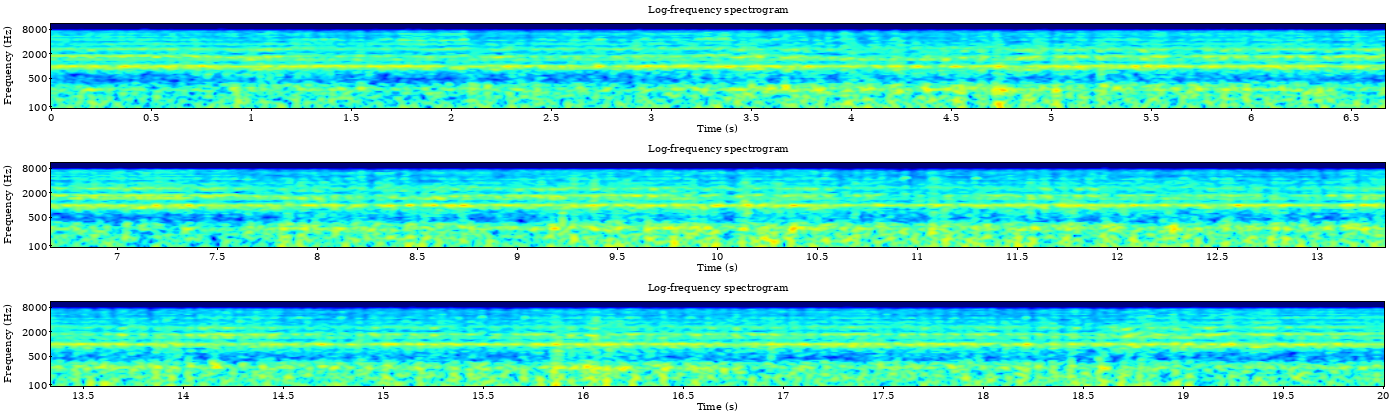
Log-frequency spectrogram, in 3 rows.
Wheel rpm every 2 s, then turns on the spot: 230, 230, 230, 220, 220, 240, 230, 230, 230, 220.
none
